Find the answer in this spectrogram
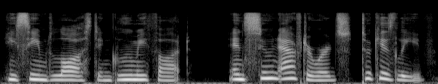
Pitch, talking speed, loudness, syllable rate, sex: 215 Hz, 165 wpm, -16 LUFS, 4.4 syllables/s, female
